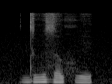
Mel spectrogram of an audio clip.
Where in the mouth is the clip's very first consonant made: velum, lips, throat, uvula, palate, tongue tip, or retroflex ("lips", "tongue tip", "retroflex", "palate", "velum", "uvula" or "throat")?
tongue tip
